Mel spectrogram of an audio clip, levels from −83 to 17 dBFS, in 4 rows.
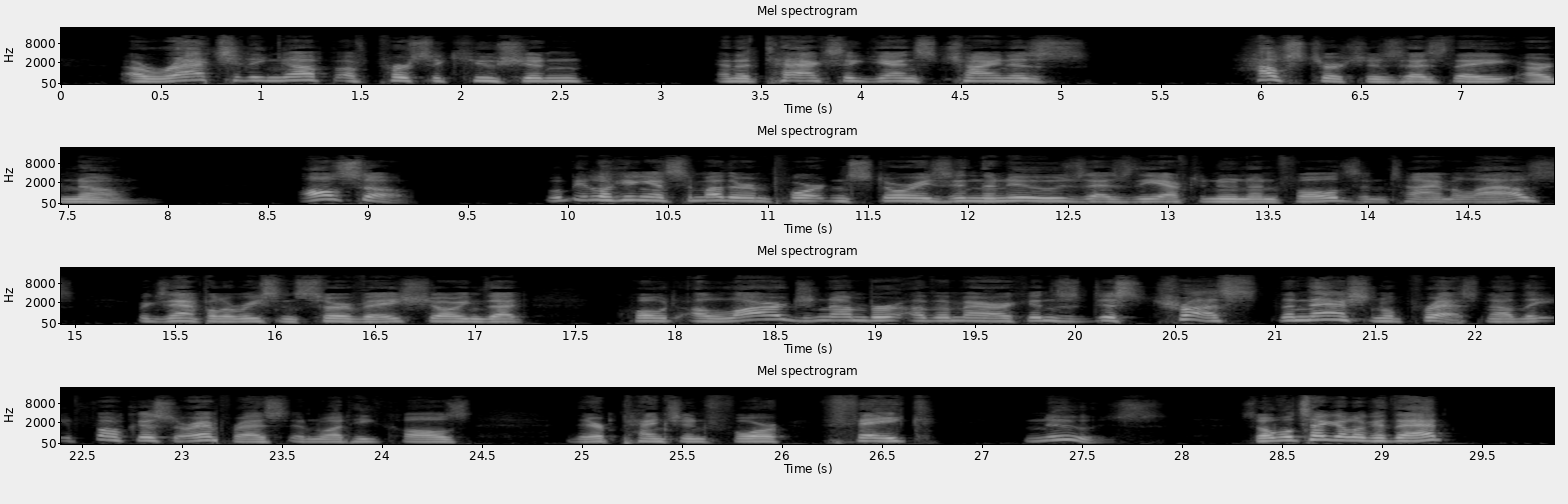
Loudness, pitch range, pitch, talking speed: -30 LUFS, 145-185 Hz, 165 Hz, 145 wpm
